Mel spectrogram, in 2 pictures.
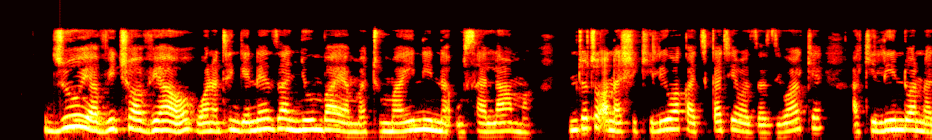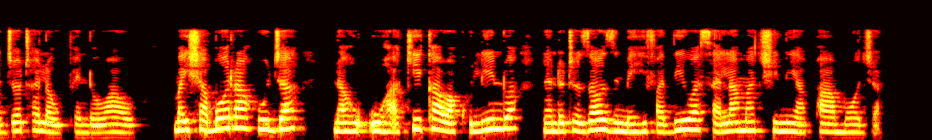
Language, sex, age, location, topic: Swahili, female, 18-24, Kisumu, finance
